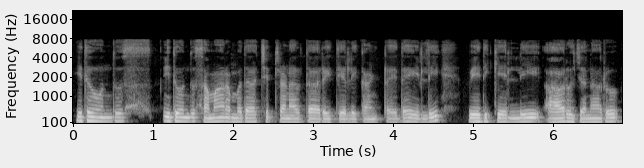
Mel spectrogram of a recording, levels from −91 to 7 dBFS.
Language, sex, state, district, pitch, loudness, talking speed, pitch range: Kannada, male, Karnataka, Mysore, 120 Hz, -17 LUFS, 120 wpm, 110-130 Hz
